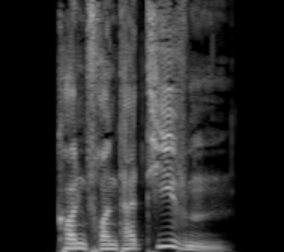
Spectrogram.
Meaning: strong dative masculine/neuter singular of konfrontativ
- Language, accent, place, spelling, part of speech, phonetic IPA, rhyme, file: German, Germany, Berlin, konfrontativem, adjective, [kɔnfʁɔntaˈtiːvm̩], -iːvm̩, De-konfrontativem.ogg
